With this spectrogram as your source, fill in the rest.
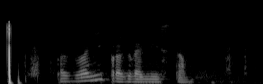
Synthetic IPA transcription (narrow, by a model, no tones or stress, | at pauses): pəzvɐnʲipɾəɡɾɐmʲist̪əm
